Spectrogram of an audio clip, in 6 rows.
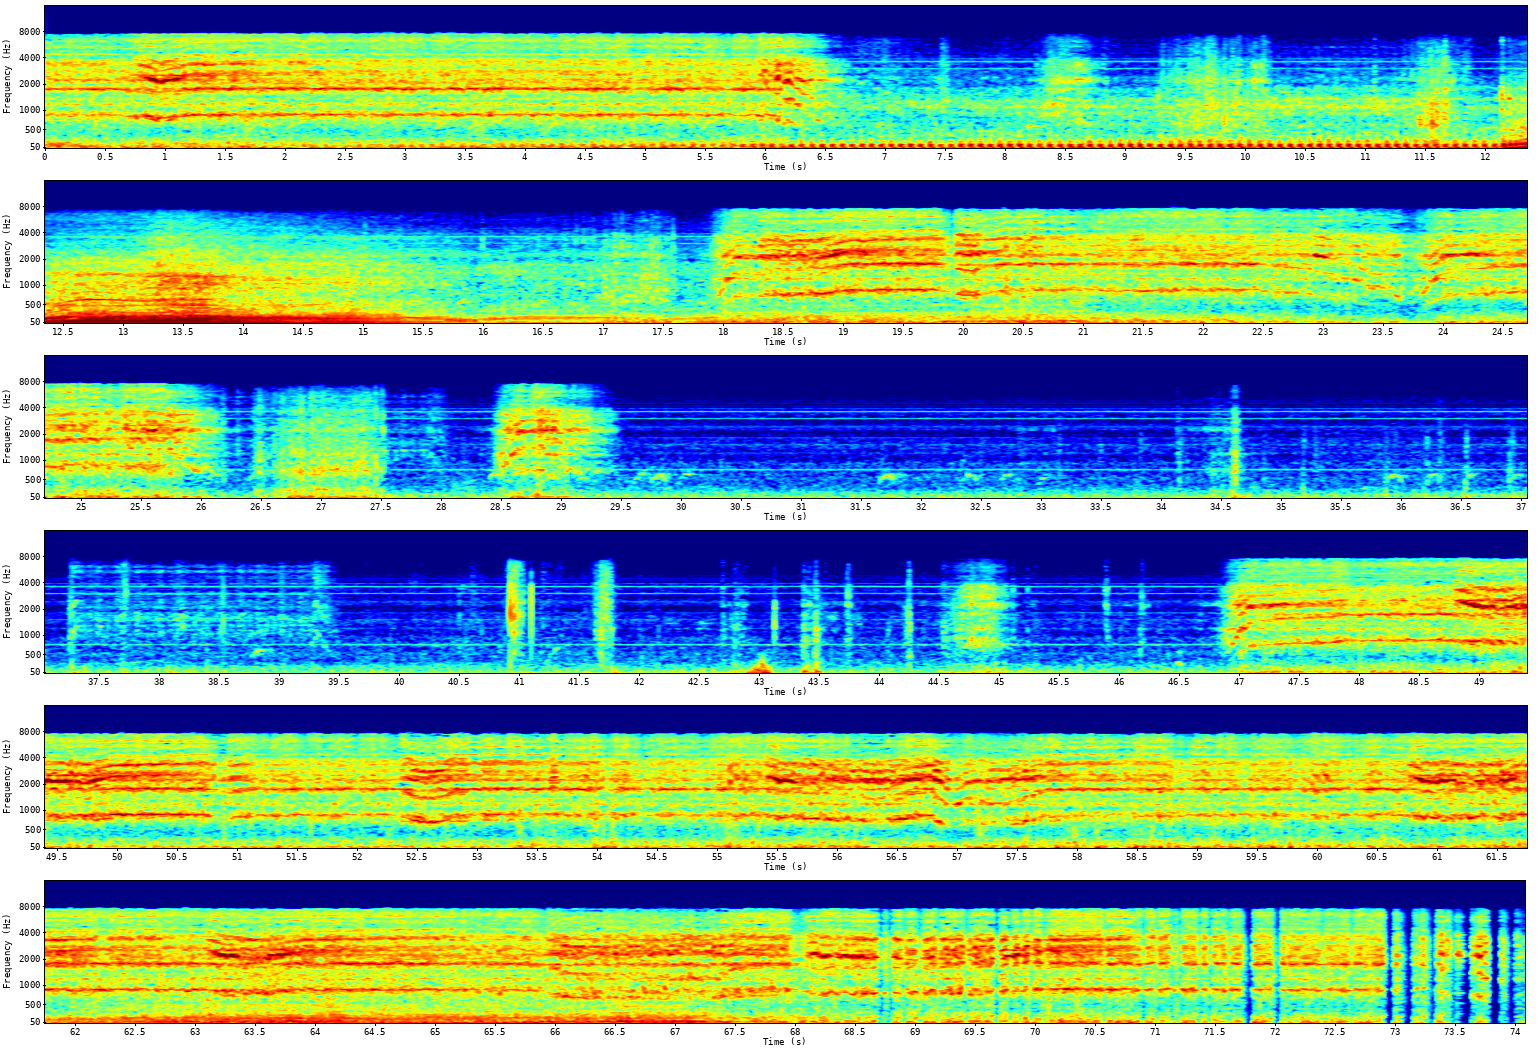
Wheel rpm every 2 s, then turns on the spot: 230, 230, 230, 50, 10, 20, 10, 10, 20, 140, 230, 200, 180, 50, 40, 0, 0, 0, 0, 0, 0, 0, 10, 50, 210, 220, 220, 230, 190, 220, 230, 230, 230, 210, 210, 230, 150.
8-10 26-28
